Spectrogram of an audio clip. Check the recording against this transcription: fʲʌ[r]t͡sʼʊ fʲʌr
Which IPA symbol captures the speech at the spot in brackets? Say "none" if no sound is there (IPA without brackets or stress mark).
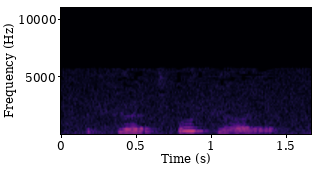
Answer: r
